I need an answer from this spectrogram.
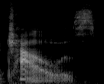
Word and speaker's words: Chao: Apparently they're chows, which is also spelled like Chaos without the S.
